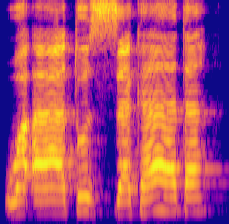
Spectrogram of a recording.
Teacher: زا پر شد آیا ہے اور زا کو شدت کے ساتھ پڑھنا ہے، وو اور یہ دونوں الف نہیں پڑھا جاتا۔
